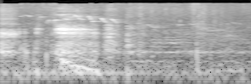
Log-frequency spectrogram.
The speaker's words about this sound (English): hear the bees buzzing and flies buzzing.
